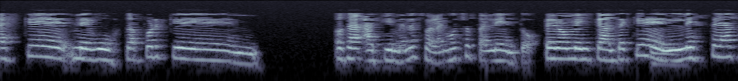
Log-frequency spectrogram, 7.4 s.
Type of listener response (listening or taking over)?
listening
